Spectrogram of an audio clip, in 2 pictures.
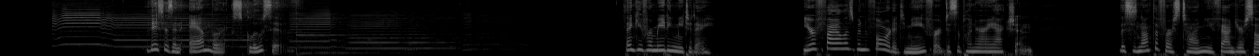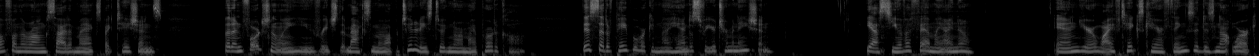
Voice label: Female Boss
